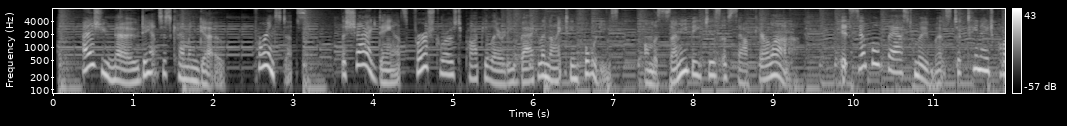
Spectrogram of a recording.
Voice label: Narration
